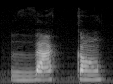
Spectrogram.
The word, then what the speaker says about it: vacante: Or if it's feminine, is vacante. Vacant for masculine. Or vacante. Vacante. So it's going to sound like vacant, vacante. Okay? The little T sound at the end.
